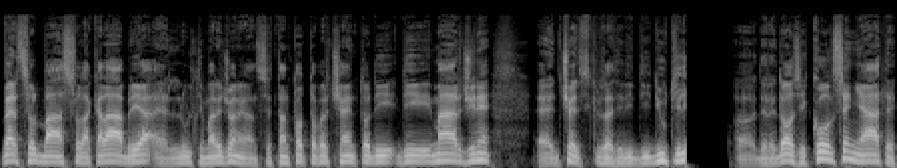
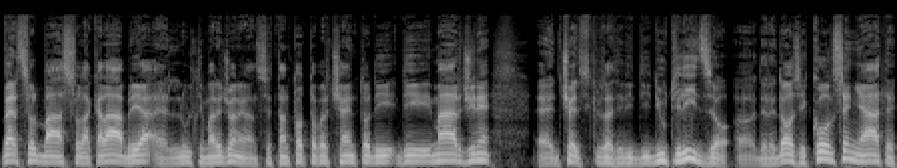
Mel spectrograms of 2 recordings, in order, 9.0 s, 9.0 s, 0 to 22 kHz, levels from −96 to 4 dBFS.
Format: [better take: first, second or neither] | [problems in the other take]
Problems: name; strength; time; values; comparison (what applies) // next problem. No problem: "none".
second | audio cutting out; at 7 s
